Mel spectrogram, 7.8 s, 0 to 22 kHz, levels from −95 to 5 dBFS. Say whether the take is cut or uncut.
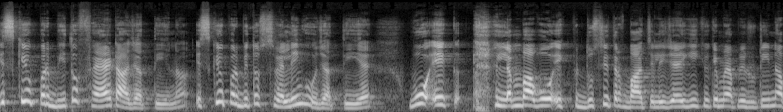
uncut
